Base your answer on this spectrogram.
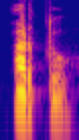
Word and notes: artù: Apatani

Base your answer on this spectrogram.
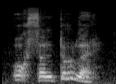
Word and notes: oxsantyrlar: Xyzyl

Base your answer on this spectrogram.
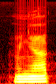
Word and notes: minyak: Mpur

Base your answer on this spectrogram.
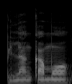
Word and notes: pilañ kamo: Apatani

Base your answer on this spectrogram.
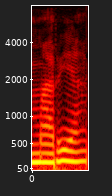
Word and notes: maria: Wamesa

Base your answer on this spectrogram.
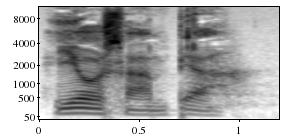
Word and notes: yo sampya: Apatani

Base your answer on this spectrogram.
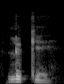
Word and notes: lwkè: apatani

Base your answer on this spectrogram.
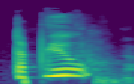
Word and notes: tapyu: Apatani

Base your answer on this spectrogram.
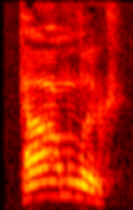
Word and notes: tamlɯɣ: Xyzyl

